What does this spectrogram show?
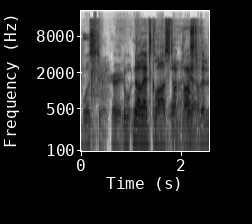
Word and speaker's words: Worcester: Gloucester is how it's spelled, but it's Wooster. No, that's Gloucester. But yeah, Wooster. Wooster. Worcester is Wooster, yeah.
